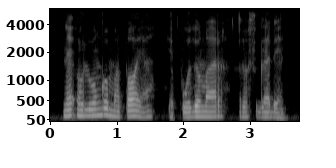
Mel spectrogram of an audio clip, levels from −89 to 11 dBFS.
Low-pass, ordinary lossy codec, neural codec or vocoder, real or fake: 5.4 kHz; none; codec, 44.1 kHz, 7.8 kbps, Pupu-Codec; fake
